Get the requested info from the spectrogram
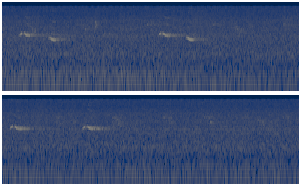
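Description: A bird calling with short downward-slurred chirps, six in all, twice as a higher note followed by a lower one, over a steady low rumble of outdoor background noise.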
